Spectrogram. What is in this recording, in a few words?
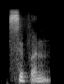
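"syphon", Indian English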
